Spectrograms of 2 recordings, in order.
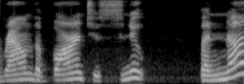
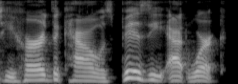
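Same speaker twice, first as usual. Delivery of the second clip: plain reading voice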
